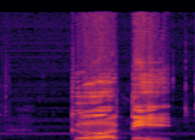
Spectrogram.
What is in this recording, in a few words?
"gedi", Chinese; Chinese lessons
